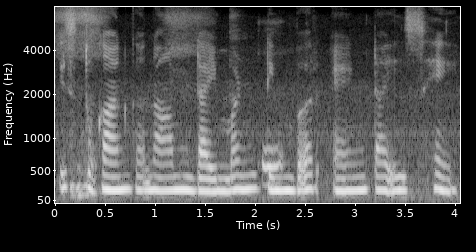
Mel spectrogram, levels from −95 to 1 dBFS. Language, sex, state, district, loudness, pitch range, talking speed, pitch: Hindi, female, Madhya Pradesh, Dhar, -12 LUFS, 200-215 Hz, 135 wpm, 205 Hz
